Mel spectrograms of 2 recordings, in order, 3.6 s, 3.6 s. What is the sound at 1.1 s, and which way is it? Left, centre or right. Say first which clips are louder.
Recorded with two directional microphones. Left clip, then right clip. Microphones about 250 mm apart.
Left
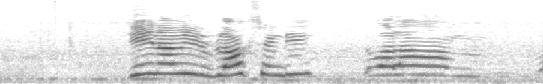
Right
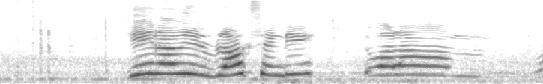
Speech: right 1 dB; centre.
